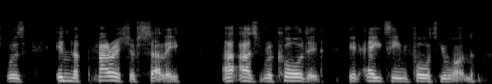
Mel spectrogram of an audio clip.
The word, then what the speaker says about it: Sully: In the present day, the country in the present day, the country people pronounce the name Shilly. I've run out of space. They refer to it as Shilly, right?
